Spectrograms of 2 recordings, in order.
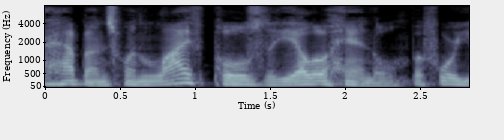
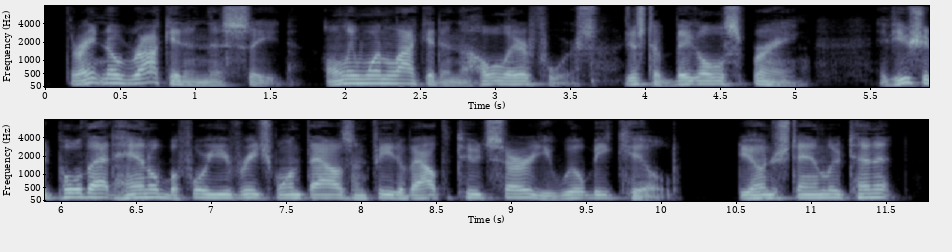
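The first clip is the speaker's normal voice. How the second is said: plain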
